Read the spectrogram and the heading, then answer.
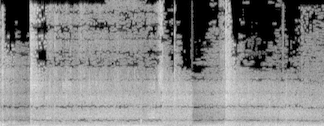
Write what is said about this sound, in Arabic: تبدأ الآن عمليات الرماية المباشرة لاستهداف جيوب المجموعات المسلحة في محيط منطقة سيدي مقداد.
